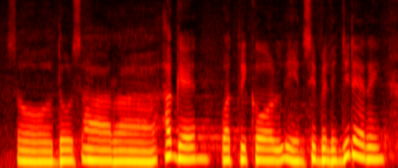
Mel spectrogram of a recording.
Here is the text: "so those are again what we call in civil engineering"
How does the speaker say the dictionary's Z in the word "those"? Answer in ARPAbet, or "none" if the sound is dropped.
S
